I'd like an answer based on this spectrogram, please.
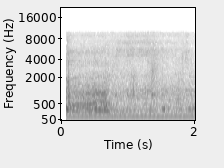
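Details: Lilly, an Olde English Bulldog, snoring: one sustained, raspy, breathy rush with faint tonal buzzing underneath, holding steady for about two seconds before easing off slightly.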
